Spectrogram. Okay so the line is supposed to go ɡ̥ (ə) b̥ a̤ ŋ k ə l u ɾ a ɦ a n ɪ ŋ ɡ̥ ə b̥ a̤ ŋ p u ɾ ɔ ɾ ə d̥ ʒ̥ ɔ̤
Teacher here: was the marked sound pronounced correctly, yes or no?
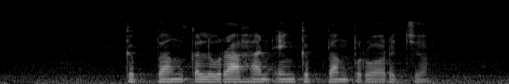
yes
